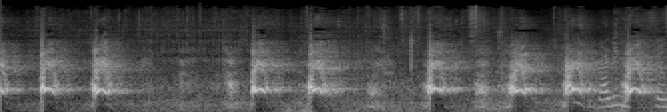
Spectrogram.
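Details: Pet Jack Russell Terrier bitch Hali attacking a remote controlled car, barking rapidly and repeatedly, about twice a second, in clipped, punchy barks, with faint human voice underneath.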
